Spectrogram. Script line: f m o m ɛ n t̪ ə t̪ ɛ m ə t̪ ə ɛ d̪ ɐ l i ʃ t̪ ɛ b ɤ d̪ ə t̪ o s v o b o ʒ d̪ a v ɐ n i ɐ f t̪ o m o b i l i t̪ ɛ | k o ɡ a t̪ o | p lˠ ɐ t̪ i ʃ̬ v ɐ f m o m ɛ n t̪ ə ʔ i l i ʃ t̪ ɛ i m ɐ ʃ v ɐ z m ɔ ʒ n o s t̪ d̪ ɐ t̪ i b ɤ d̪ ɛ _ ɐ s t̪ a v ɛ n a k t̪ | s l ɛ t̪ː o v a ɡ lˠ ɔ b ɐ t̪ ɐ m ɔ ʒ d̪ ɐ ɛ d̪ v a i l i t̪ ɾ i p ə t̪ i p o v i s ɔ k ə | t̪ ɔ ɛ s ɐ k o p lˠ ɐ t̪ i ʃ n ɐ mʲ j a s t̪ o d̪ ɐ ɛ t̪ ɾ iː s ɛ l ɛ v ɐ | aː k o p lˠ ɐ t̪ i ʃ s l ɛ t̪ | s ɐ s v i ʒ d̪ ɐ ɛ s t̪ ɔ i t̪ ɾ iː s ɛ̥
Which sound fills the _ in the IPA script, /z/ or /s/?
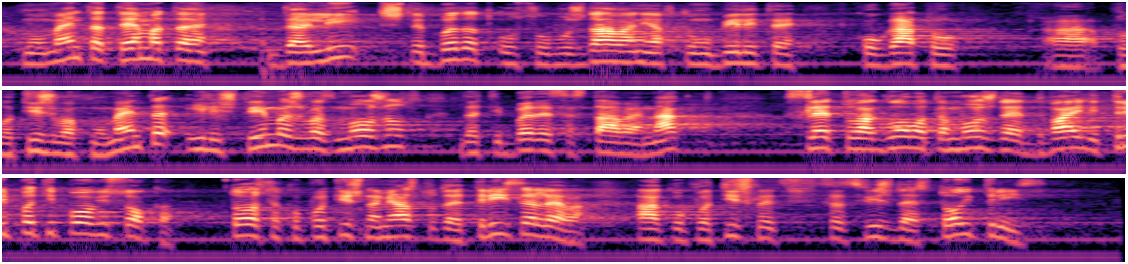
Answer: s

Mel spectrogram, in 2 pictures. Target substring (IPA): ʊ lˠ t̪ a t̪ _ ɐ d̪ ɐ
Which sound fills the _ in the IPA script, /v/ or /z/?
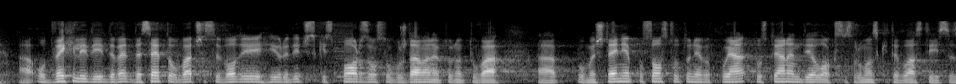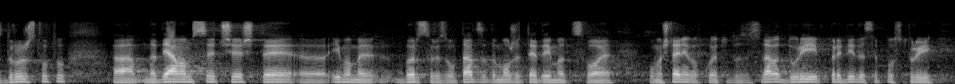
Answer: z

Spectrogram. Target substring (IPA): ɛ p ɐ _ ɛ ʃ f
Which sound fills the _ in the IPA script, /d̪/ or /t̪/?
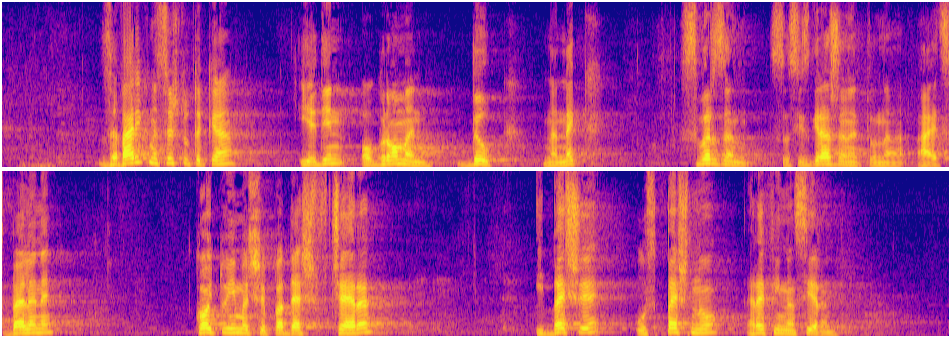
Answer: d̪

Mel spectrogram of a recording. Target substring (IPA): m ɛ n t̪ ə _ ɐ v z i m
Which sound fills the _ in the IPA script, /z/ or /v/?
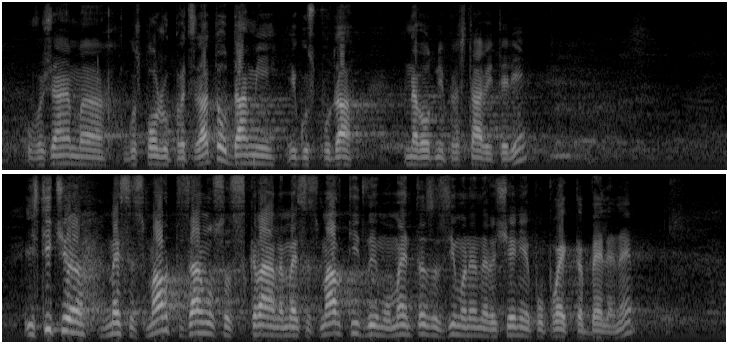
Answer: z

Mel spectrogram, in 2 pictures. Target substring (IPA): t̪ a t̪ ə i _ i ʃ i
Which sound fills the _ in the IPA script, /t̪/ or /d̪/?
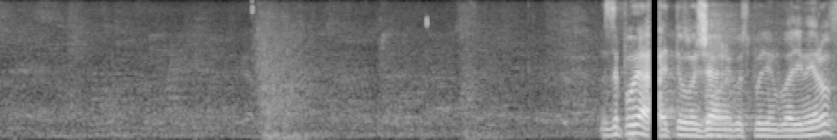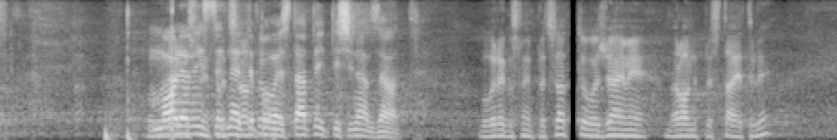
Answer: t̪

